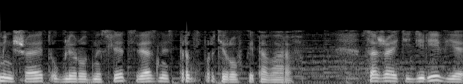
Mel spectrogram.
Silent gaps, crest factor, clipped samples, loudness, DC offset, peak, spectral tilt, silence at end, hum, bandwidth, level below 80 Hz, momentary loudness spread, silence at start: none; 18 dB; under 0.1%; -17 LUFS; under 0.1%; 0 dBFS; -9.5 dB/octave; 0 s; none; 5.2 kHz; -46 dBFS; 15 LU; 0 s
